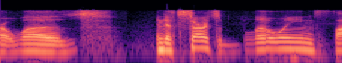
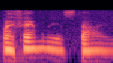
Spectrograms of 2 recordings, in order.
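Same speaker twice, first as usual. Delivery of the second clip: quiet, soft-spoken dragon voice. Voicing a dragon whose family is dying: quiet dragon voice. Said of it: "Could you speak up, Mister Dragon?".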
